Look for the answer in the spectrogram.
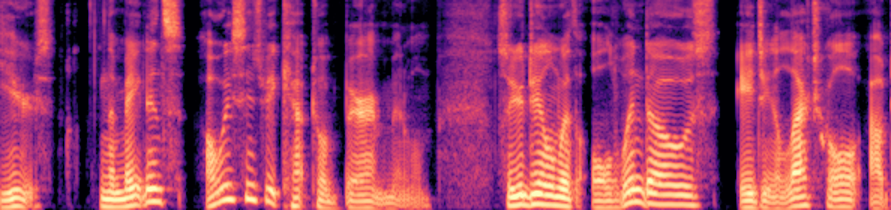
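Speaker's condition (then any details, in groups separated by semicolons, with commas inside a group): No condition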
